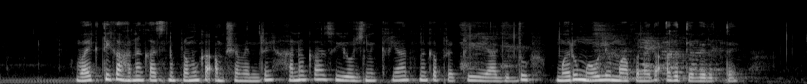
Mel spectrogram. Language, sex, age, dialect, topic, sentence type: Kannada, male, 18-24, Mysore Kannada, banking, statement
